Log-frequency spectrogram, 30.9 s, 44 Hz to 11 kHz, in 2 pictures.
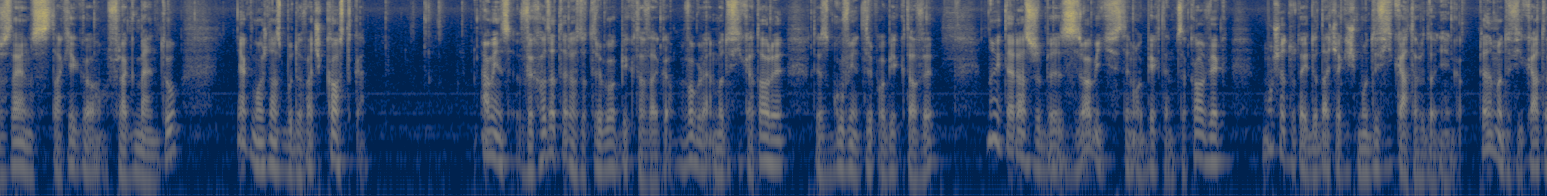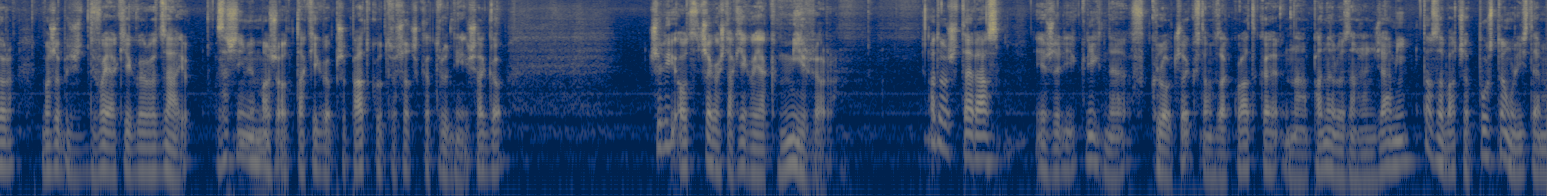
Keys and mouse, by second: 4.3 Tab, 22.1-24.2 middle drag.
